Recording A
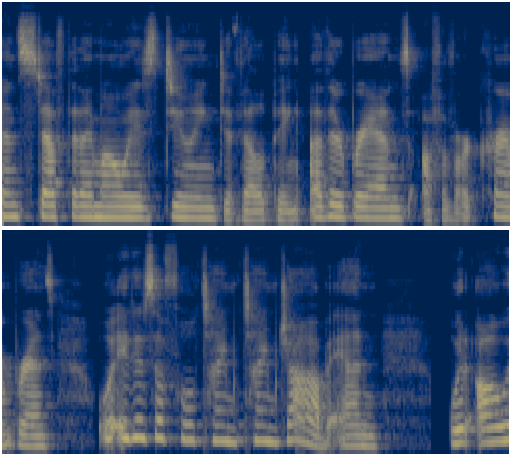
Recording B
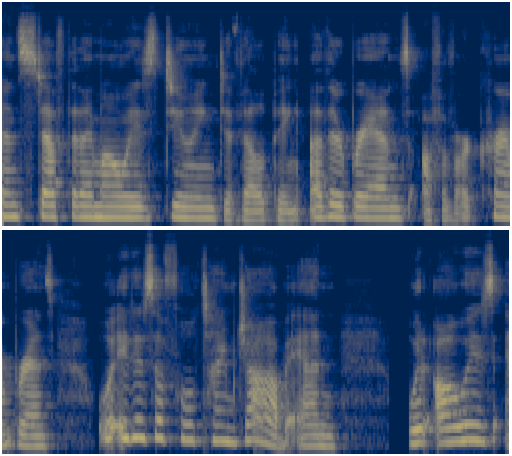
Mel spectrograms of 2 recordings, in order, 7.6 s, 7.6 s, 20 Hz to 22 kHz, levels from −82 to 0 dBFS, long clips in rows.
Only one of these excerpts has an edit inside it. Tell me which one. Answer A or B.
A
